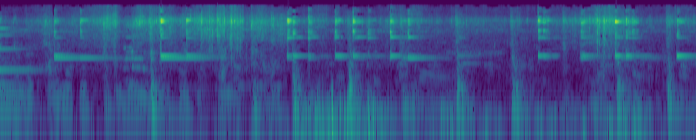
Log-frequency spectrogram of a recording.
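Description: A metal bell on a cow's neck clanks irregularly nearby.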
